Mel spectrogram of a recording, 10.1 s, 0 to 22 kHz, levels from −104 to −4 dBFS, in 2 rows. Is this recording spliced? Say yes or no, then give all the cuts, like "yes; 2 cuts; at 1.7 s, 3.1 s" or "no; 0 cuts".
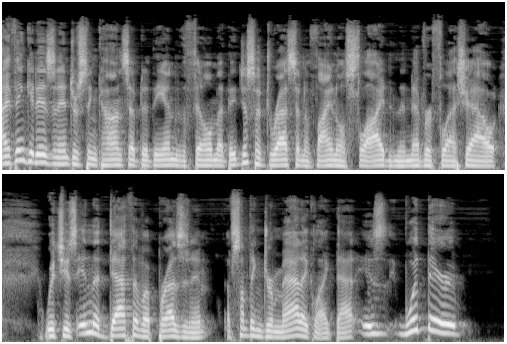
no; 0 cuts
